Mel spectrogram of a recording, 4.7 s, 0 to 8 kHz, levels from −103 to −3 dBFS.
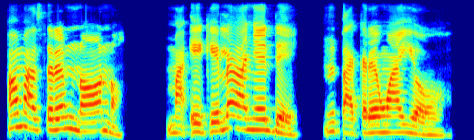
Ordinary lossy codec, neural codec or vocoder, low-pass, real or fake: none; none; 7.2 kHz; real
